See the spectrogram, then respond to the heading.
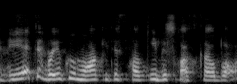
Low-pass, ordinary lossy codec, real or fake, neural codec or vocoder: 10.8 kHz; MP3, 64 kbps; fake; codec, 24 kHz, 1.5 kbps, HILCodec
